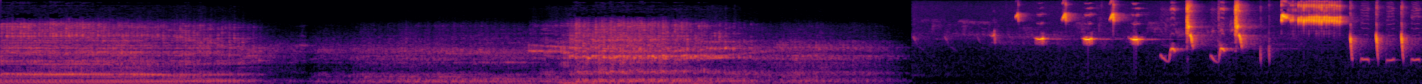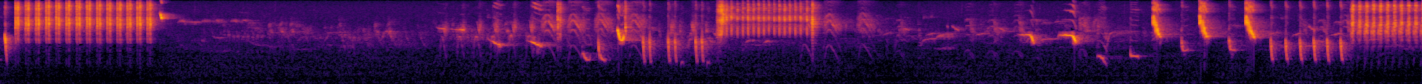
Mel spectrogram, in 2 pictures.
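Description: An alligator growling: two long, low rumbling growls, the second one longer. Then birds chirping and trilling, with sharp high chirps and fast buzzy trills coming in clusters.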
